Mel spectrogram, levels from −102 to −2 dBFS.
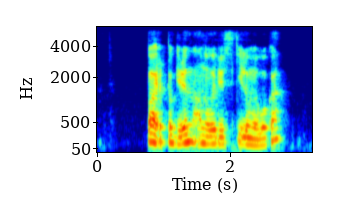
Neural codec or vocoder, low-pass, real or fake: codec, 44.1 kHz, 7.8 kbps, DAC; 5.4 kHz; fake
